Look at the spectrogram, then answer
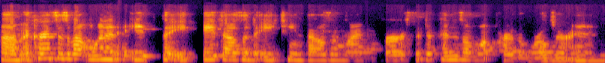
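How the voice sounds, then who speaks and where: This woman talks at a fairly quick pace with hardly any pauses. Her voice sits at medium pitch, with lively intonation. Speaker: pediatric liver doctor. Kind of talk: lecture. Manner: fast.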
